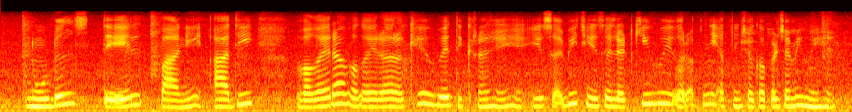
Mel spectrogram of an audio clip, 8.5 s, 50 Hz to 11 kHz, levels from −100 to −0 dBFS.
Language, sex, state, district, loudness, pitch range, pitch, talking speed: Hindi, female, Maharashtra, Sindhudurg, -18 LUFS, 215-290 Hz, 230 Hz, 155 wpm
